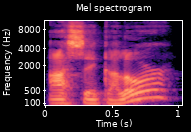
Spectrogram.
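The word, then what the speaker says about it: hace calor: So, asalor aso. Again, that h is silent.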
